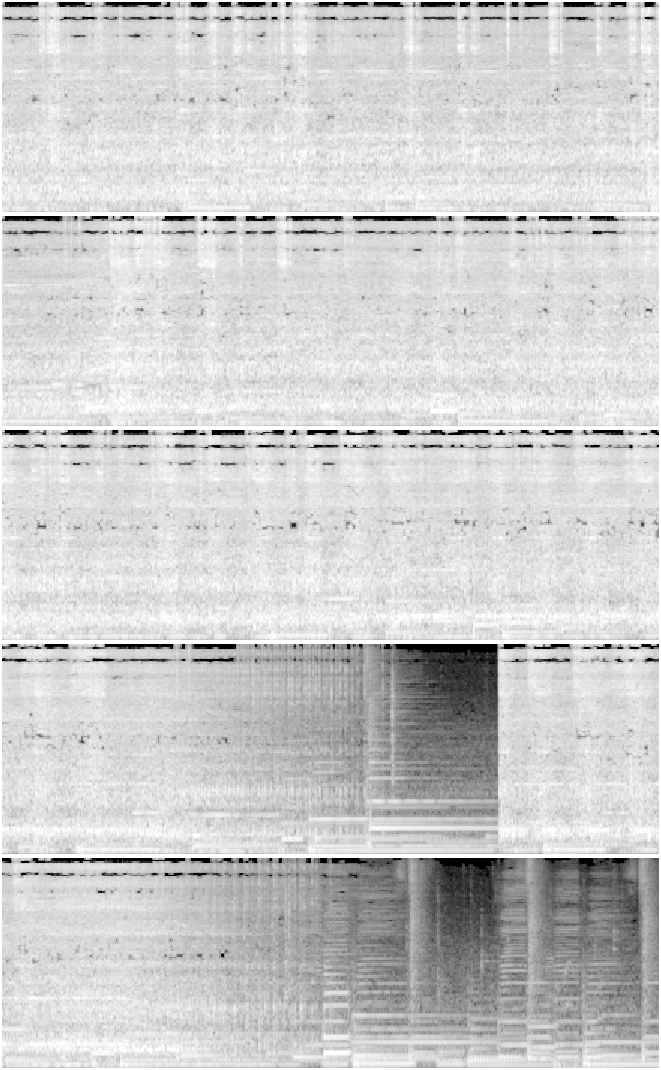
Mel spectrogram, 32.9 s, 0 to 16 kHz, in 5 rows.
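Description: Electric hand mixer running, its wire beaters whipping egg whites toward stiff peaks and clicking against a stainless steel bowl. It cuts out about 23 seconds in, starts again a second later, then fades away near the end, with background music underneath.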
